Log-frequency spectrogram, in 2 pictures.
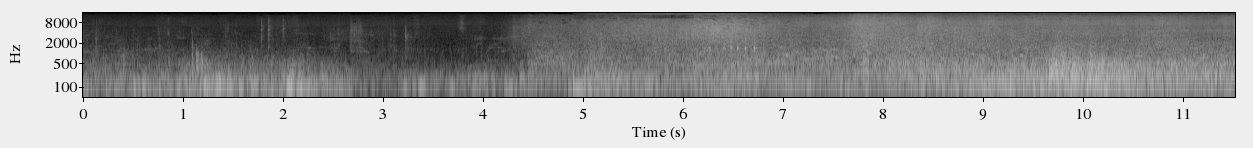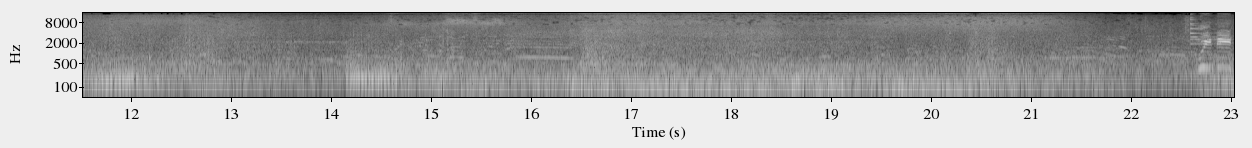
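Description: Stormy sea in Assassin's Creed III, with roaring wind and heavy crashing waves building after a quieter start, loud and continuous around a sailing ship while voices speak intermittently.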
